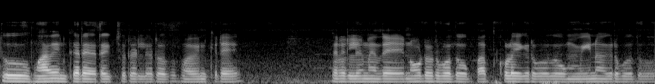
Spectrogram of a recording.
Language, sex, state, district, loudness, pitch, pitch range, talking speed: Kannada, male, Karnataka, Raichur, -20 LUFS, 130 Hz, 125-135 Hz, 90 wpm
